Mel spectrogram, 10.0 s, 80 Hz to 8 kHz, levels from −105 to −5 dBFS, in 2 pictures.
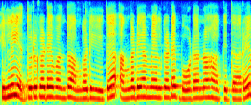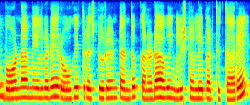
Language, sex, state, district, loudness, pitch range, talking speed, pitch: Kannada, female, Karnataka, Bidar, -14 LUFS, 215-240 Hz, 120 wpm, 225 Hz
